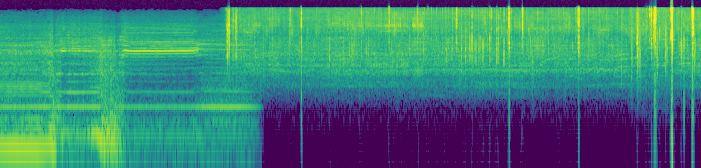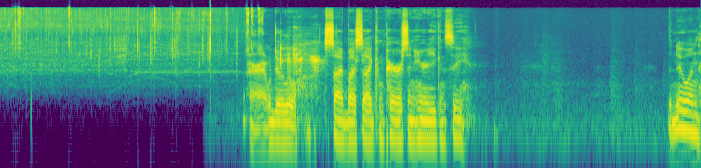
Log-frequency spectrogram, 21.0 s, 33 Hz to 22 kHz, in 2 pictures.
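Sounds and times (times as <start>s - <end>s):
hand tools clicking and knocking: 13.5s - 15.4s.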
